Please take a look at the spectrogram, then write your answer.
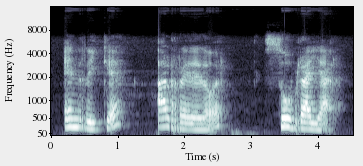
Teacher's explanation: we pronounce the letter r like rr when it goes after l, n, or sub.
